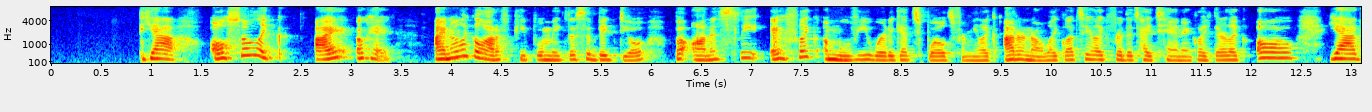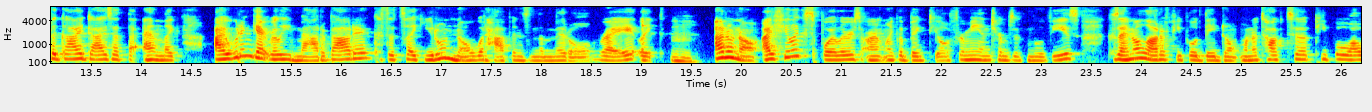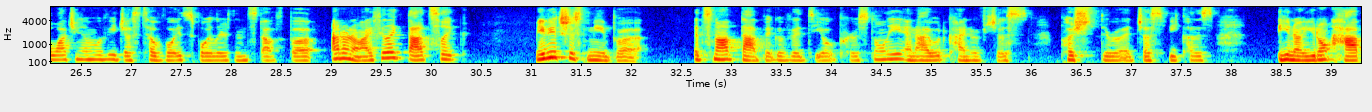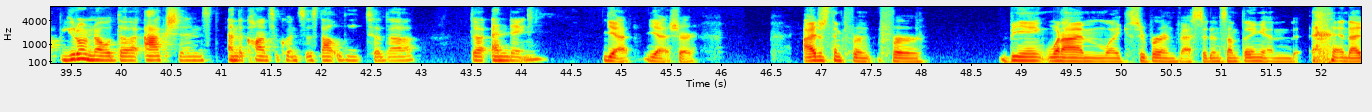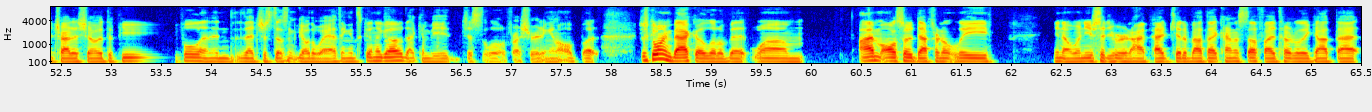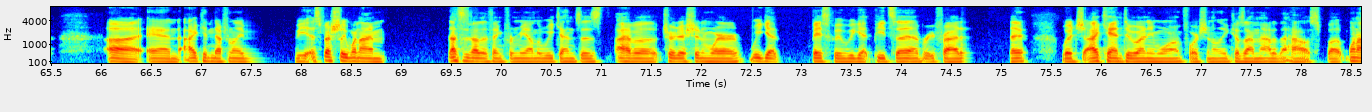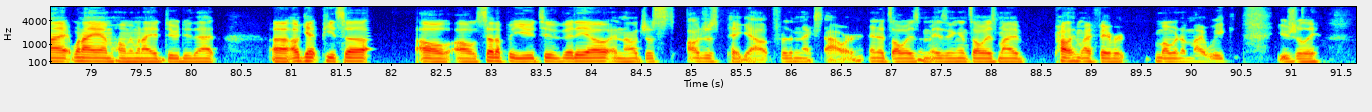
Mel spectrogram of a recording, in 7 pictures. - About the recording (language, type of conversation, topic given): English, unstructured, Which weekend vibe suits you best for sharing stories and finding common ground: a night at the theater, a cozy night streaming at home, or the buzz of live events?
- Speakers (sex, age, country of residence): female, 50-54, United States; male, 18-19, United States
- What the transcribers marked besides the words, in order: static; laughing while speaking: "if"; other background noise; chuckle; distorted speech; mechanical hum; laughing while speaking: "probably"; tapping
